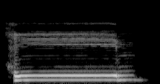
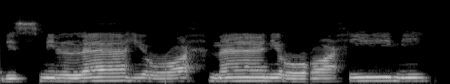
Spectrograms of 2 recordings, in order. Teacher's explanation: Nah, mi-nya dibaca, bukan disukunkan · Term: waqaf dengan harokat sempurna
